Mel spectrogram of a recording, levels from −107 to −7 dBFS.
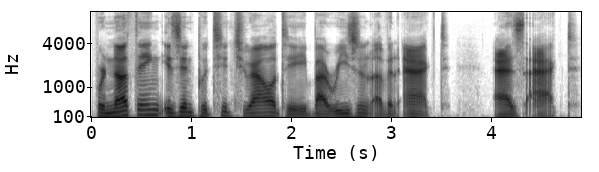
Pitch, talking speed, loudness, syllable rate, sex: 105 Hz, 145 wpm, -21 LUFS, 4.1 syllables/s, male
